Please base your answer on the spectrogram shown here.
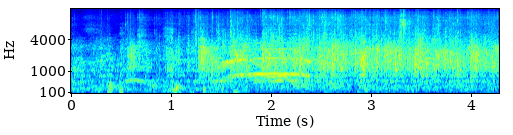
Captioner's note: applause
